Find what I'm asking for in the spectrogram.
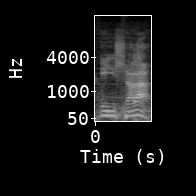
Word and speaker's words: Inshallah: Hemos seleccionado un tema titulado Inshallah, no sé si lo he dicho bien. – Inshallah, vale.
